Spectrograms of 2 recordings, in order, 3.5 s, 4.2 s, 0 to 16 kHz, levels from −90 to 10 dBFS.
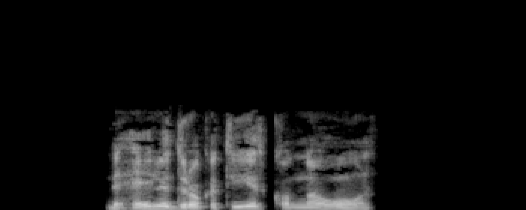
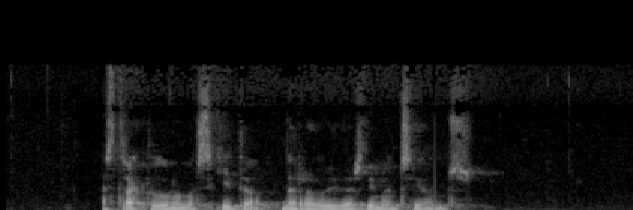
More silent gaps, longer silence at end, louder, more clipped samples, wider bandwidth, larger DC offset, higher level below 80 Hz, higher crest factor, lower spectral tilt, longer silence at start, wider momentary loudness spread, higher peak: neither; about the same, 1.05 s vs 1.1 s; first, -18 LUFS vs -30 LUFS; neither; second, 7.6 kHz vs 11.5 kHz; neither; second, -62 dBFS vs -46 dBFS; about the same, 18 dB vs 22 dB; about the same, -5.5 dB/octave vs -6.5 dB/octave; about the same, 0.7 s vs 0.7 s; second, 10 LU vs 14 LU; first, -2 dBFS vs -10 dBFS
